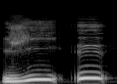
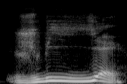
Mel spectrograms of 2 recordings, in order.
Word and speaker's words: juillet: So it's J-U-I-L-L-E-T. And you pronounce it juillet. Remember, juillet. That's it. So this is the way it should be pronounced.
